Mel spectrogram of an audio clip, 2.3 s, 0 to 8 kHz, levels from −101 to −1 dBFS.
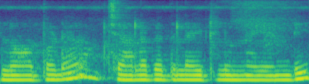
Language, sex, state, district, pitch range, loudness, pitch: Telugu, female, Andhra Pradesh, Krishna, 165-175 Hz, -14 LUFS, 170 Hz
